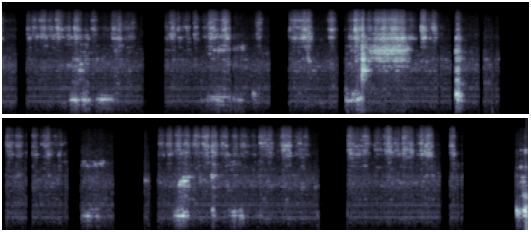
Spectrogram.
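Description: A marker squeaks across paper in short strokes.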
